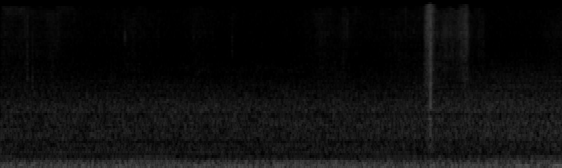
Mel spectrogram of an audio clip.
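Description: Steady low rumble of outdoor background noise, with one faint tick about three seconds in.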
